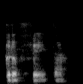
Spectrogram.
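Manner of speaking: profeta con f clara; ph como f. Shown as a demonstration. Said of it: "igual que la F". (profeta pronunciado con f)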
